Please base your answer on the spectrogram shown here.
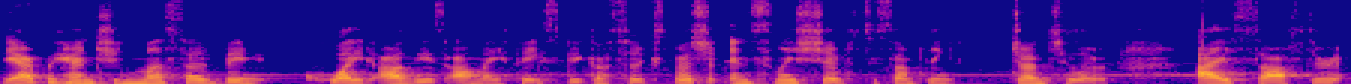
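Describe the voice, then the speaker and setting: A woman's voice: medium pitch, fairly quick, fairly bright tone, faint music behind. A woman hosting a gaming video, reading visual novel narration aloud in a dramatic storytelling way with playful asides.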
